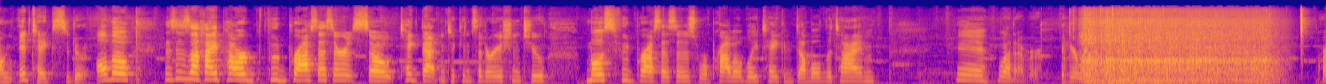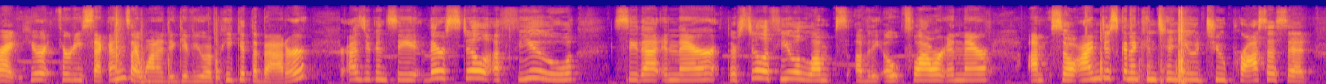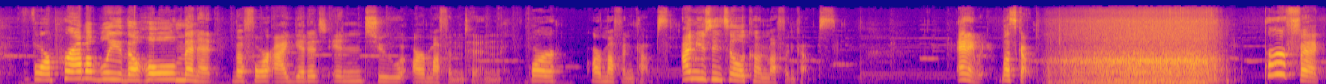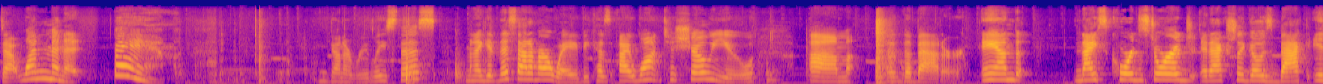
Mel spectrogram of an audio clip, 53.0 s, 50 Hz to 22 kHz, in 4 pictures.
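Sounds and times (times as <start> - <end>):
food processor whirring: 10.7 - 13.0, 36.9 - 38.9.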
